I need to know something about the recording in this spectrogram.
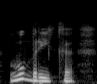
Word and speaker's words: rubrica: sílabas você tem isso a palavra não tem acento ela é assim rubrica porque bri é a sílaba tônica palavra paroxítona rubrica para que você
